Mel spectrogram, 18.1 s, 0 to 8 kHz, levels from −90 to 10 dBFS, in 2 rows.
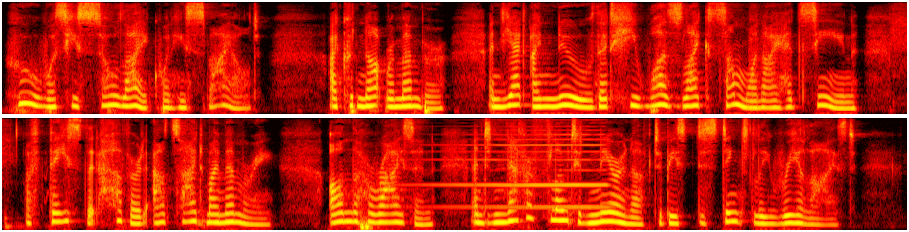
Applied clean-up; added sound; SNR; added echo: none; Bowed string instrument; 11 dB; none.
